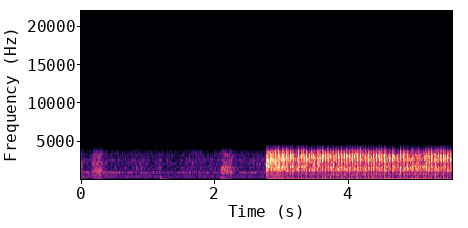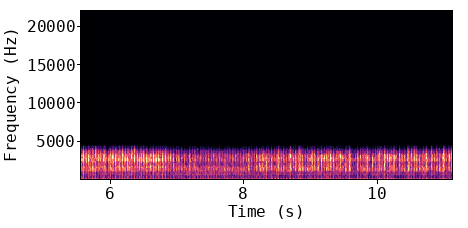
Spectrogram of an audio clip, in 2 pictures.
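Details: Copeland ZP182KCE-TFD-950 scroll compressor, warranty replacement, 380V 50Hz with electrical and frequency verified: faint electrical hum, then an abrupt start into a heavy, rough run with uneven knocking. It ran two cycles fine before knocking began, same as the first unit.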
